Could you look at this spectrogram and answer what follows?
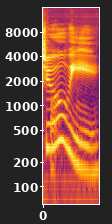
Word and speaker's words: Choo·ee: When you say chewi, the pronunciation, yung pinakabigkas niya is yan pong nakikita niyo. Okay. Chew. Mm. Yes po. Chewy. Yes. Because you chew when you eat po.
